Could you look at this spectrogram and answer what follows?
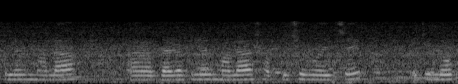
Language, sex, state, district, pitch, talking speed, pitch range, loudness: Bengali, female, West Bengal, Jhargram, 220 Hz, 155 wpm, 215-230 Hz, -31 LUFS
